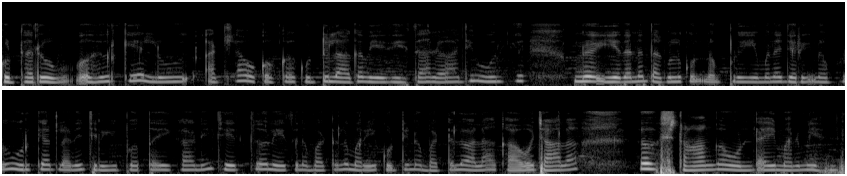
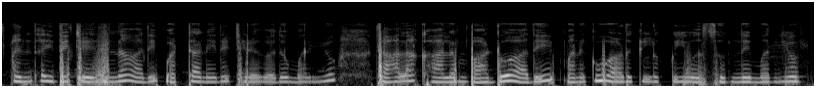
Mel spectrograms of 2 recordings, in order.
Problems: low volume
